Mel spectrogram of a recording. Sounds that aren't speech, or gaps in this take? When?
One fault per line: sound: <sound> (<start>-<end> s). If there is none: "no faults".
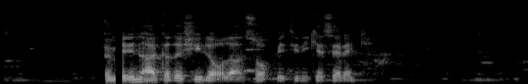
sound: dropout (1.1-1.2 s)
